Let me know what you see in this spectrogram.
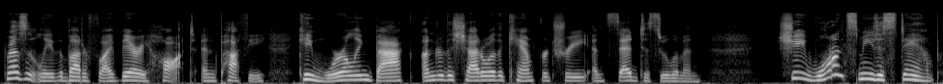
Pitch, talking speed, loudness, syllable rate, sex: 185 Hz, 165 wpm, -21 LUFS, 4.7 syllables/s, female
